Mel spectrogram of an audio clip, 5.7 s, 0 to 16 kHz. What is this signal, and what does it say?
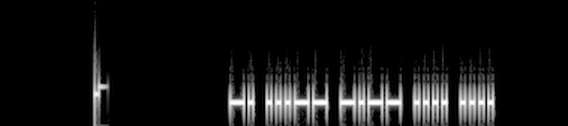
Morse code, heard as a keyed tone, about 25 wpm, 700 Hz. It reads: N3YHH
